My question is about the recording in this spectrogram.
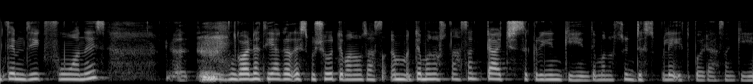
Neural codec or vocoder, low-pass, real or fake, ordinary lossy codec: none; none; real; none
